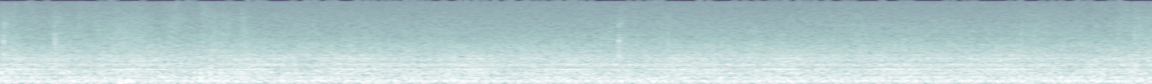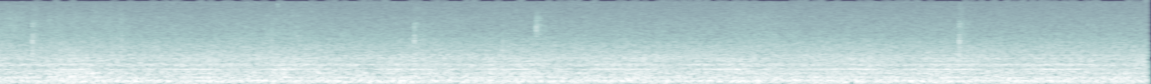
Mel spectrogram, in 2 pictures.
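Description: A man speaks calmly through a microphone in a large room.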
